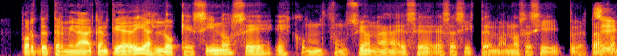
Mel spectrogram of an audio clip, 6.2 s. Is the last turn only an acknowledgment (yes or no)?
no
